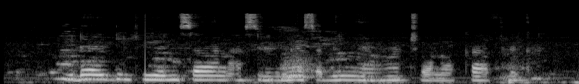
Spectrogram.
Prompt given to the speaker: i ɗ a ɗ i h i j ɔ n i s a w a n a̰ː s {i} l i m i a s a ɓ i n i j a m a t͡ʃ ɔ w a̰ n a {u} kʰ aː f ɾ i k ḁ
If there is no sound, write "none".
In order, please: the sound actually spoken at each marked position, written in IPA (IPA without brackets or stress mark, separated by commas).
i, ɔ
